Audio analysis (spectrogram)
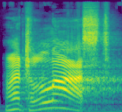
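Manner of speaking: high, loud cry of triumph; triumphant outburst. A narrator's reading. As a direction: exult at the long-awaited moment. Voris finally gets his countdown.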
